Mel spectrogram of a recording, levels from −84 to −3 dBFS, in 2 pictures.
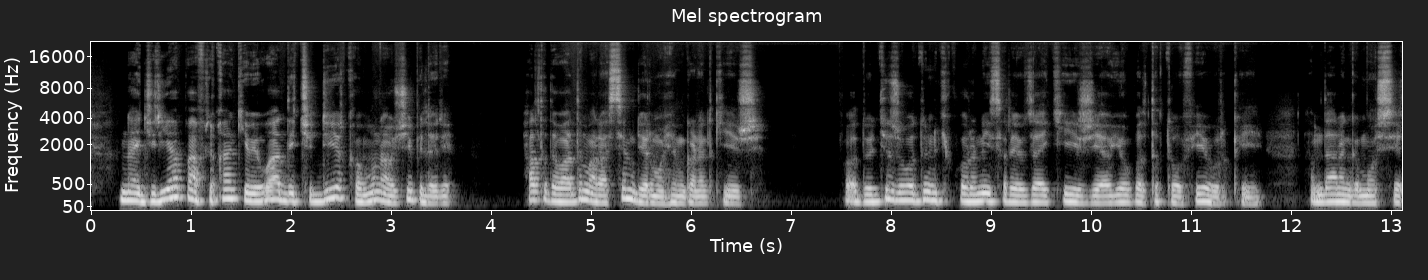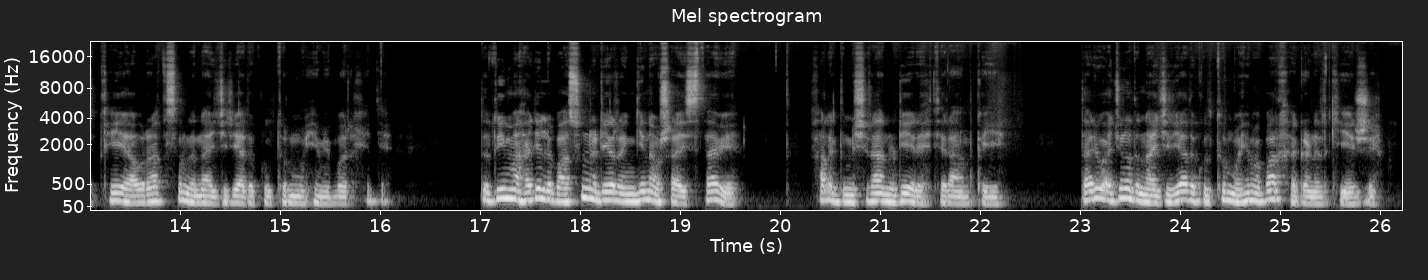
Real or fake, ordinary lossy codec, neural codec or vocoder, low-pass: real; none; none; none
